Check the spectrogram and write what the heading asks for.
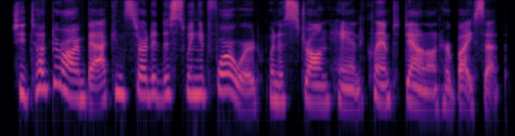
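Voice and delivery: ordinary delivery, nothing marked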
